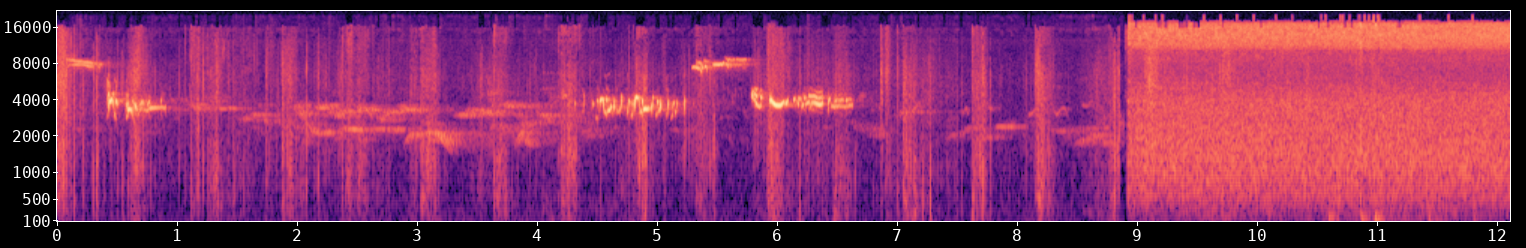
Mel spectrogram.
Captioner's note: water rushing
